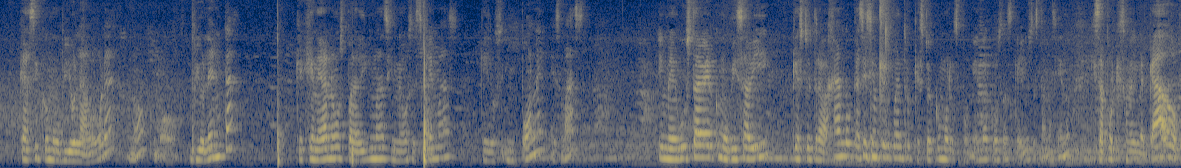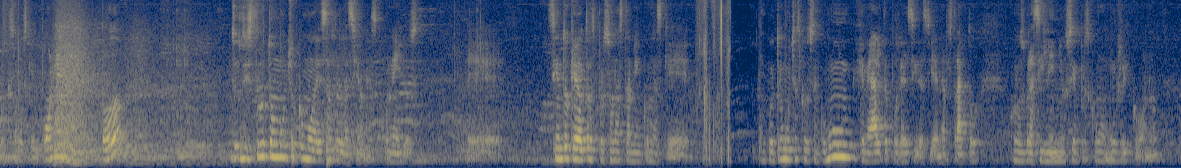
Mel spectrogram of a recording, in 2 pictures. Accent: Tijuana, Baja California, Mexico; yo, como mexicano de Tijuana, así medio gringado, en el mal sentido de la palabra

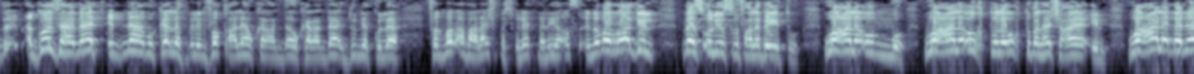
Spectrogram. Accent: Egypt; عندنا في مصر 16 مليون عانس ومطلقه

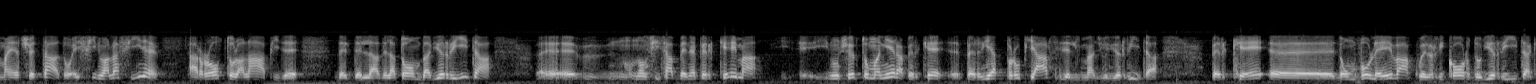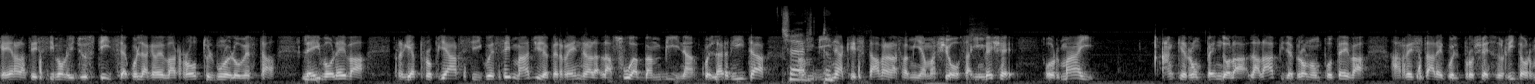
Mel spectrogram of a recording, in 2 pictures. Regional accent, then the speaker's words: Palermo, Sicily, Italy; da siciliano sono cresciuto negli anni 80, negli anni bui di Palermo

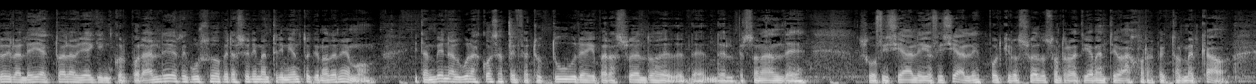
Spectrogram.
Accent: Chile; desarrollar tecnologías nacionales para hacer las cosas más baratas, en forma más independiente, bueno, pero como chileno.

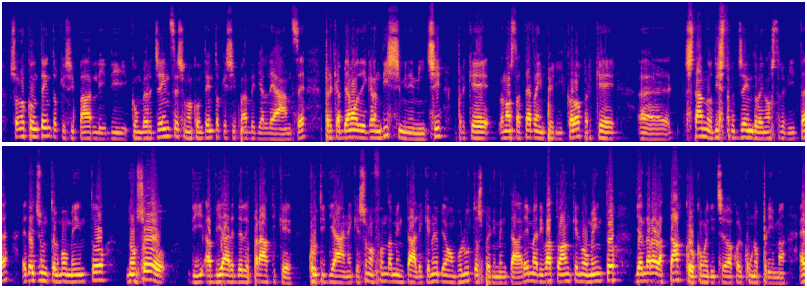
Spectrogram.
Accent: Venice, Veneto, Italy; vengo da Venezia, dove da poco abbiamo concluso un'esperienza molto importante

